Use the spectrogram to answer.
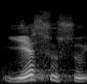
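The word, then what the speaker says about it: Ἰησοῦς: 것입니다이 예수라는 이름은 이름입니다 헬라 이름으로 예수스 이렇게 발음을 합니다이 예수스 그래서 우리가 아시는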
